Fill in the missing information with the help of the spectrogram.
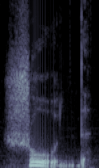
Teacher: You will have to put this final e, chaude, okay, at the end, and then the pronunciation will change a little bit, chaude. So here you pronounce the final d, whereas in the masculine form you don't pronounce it.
